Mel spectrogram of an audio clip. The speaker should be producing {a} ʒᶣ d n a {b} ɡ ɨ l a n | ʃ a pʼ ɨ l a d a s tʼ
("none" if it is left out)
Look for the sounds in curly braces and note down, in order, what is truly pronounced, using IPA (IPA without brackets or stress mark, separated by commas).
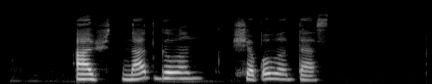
a, d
